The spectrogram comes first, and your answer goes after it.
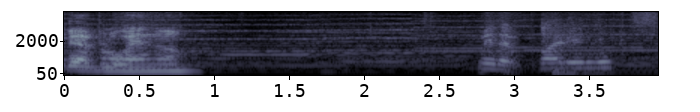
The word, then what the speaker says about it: Blueno: Yeah, Blueno.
